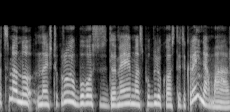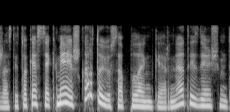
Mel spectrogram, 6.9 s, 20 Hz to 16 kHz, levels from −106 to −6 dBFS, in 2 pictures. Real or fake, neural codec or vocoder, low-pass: fake; codec, 16 kHz, 16 kbps, FreqCodec, smaller model; 7.2 kHz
